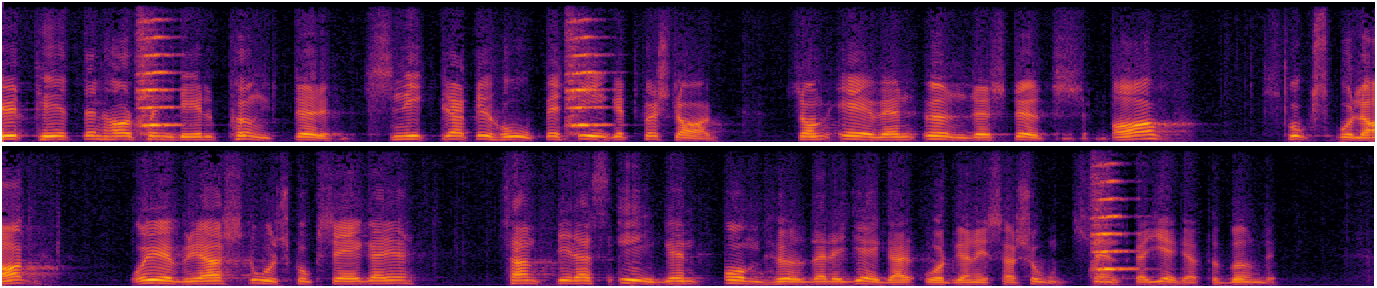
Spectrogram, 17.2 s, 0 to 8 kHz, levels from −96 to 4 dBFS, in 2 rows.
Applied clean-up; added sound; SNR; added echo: neural mask model RNNoise.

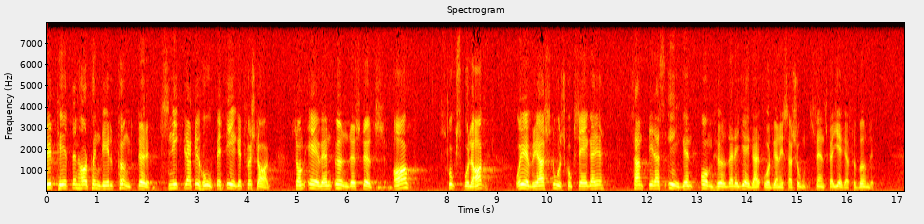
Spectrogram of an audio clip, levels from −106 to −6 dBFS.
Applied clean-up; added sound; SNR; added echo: none; none; none; none.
